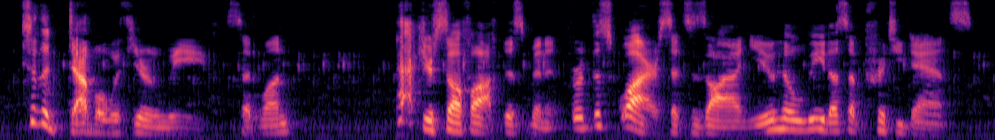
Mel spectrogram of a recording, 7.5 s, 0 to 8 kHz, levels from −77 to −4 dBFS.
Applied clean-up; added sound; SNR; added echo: classical method log-MMSE.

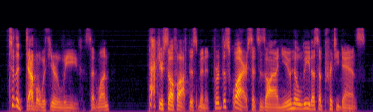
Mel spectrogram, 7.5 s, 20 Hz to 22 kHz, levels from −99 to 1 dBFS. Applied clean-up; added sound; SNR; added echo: none; none; none; none.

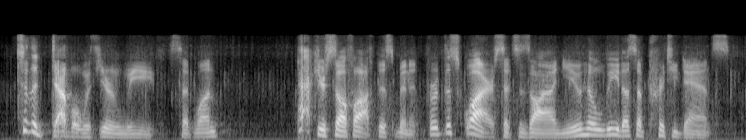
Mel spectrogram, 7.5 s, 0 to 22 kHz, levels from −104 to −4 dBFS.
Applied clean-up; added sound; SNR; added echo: neural separator model SepFormer DNS4.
